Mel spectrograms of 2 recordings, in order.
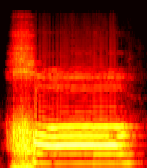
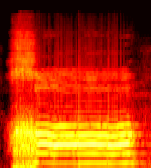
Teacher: खो को मुंह गोल करके इसको पढ़ेंगे हम और मोटा पढ़ेंगे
